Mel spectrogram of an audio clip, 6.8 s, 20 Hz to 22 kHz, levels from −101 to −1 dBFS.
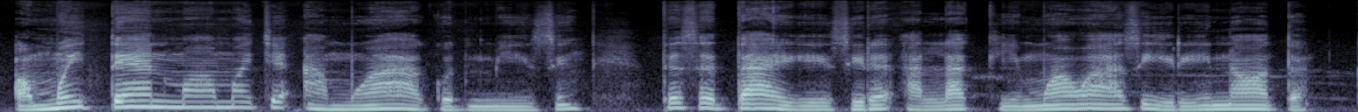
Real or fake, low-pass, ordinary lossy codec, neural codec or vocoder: fake; none; none; vocoder, 44.1 kHz, 128 mel bands every 512 samples, BigVGAN v2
